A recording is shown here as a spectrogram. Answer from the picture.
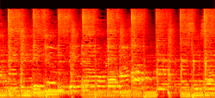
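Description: Live rock band playing loud: drums keeping a steady beat under bass and electric guitar, with a lead line that bends in pitch.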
